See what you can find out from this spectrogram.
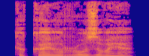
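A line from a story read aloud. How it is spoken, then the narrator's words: Soft hiss. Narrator (Russian): тихонько прошипела она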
